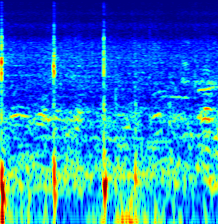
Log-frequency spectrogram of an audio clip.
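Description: Meat and bone being chopped with a blade against the ground, three dull chops about half a second apart, over background crowd chatter.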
